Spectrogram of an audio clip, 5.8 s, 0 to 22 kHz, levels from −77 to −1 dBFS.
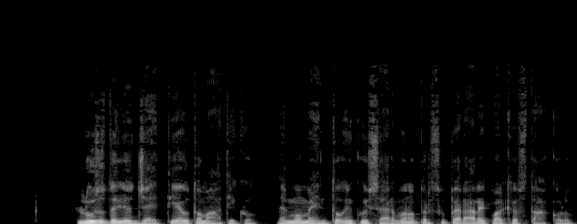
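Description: Nothing in this speech recording stands out as a technical problem; there's no moment where the sound slips, breaks up or jumps.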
